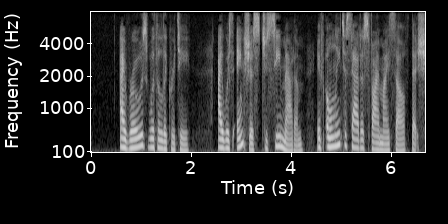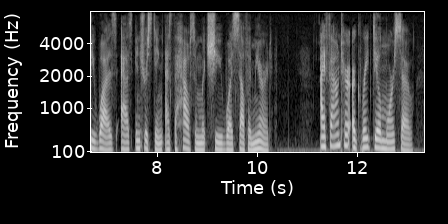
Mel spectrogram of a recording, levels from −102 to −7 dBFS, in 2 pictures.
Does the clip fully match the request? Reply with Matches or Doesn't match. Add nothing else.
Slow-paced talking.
Doesn't match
